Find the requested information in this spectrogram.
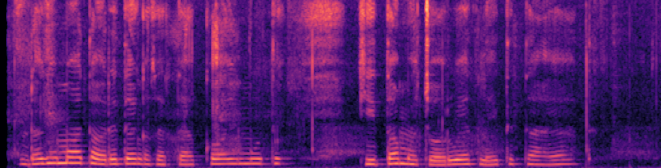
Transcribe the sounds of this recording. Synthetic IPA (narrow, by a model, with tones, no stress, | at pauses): ndɔ˦ki˦mɔ˦tɔ˨ɾe˦te˦ŋɡa˨sa˨ɾta˨ko˦i˦mu˦tu˦ki˨tɔ˦mɔ˨t͡ʃɔ˨ɾwe˦tna˨i˦ti˦ta˨ja˦t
